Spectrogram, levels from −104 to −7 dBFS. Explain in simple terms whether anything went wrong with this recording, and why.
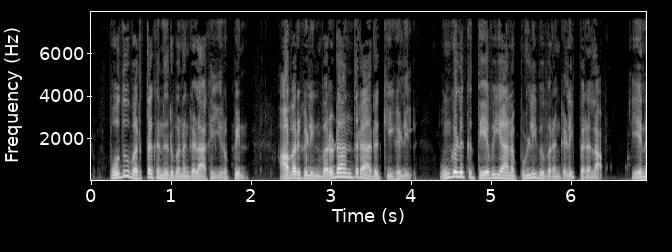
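Two problems can be heard. Hard clipping at 2.42 to 2.55 s and 4.54 to 4.96 s: the speech got too loud for the system, so its peaks were cut flat and crackle harshly. Brief echo leak at 2.67 s and 6.69 s: a faint delayed copy of the speech returns about a third of a second late, likely because the far end's echo canceller missed some loudspeaker sound.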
